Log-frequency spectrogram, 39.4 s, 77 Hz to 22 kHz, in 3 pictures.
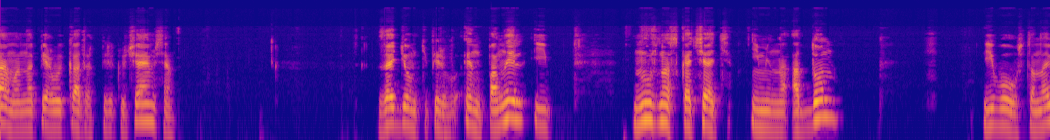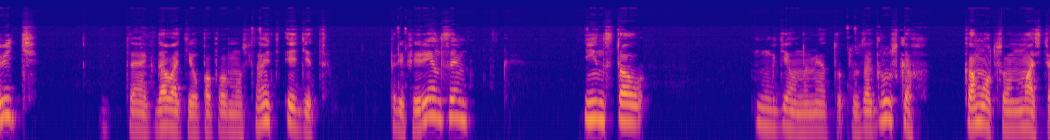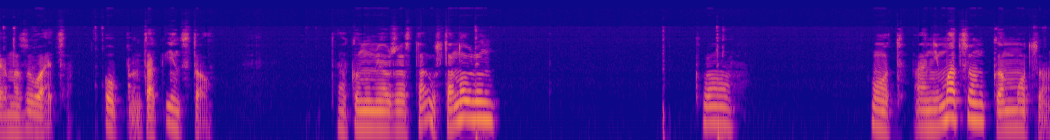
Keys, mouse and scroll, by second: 5.4 n, 16.1 click.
